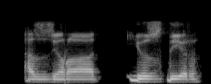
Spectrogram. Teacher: Wahiyallati yukhalitu sautuha yang bercampur suaranya dengan suara zai. Jadi dia enggak murni sod, tapi dia sod bercampur dengan suara zai. Walaupun dominannya masih tetap sod, bukan zai.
